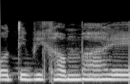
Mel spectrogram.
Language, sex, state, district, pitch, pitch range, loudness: Chhattisgarhi, female, Chhattisgarh, Raigarh, 225 Hz, 220-225 Hz, -10 LUFS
